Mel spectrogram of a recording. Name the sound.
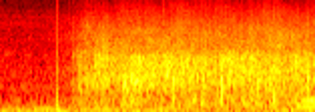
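polite applause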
